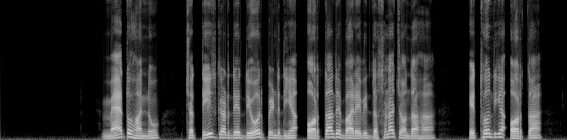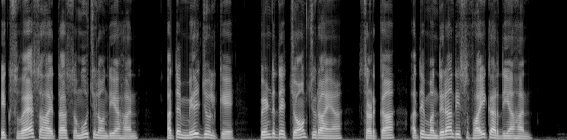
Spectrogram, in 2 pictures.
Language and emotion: Punjabi, neutral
